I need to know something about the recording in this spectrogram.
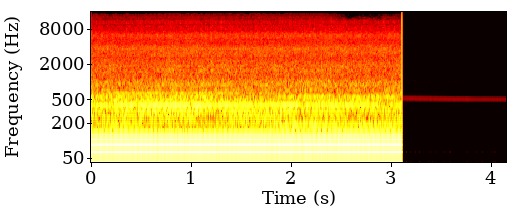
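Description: A small plane's engine drones loudly and steadily.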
